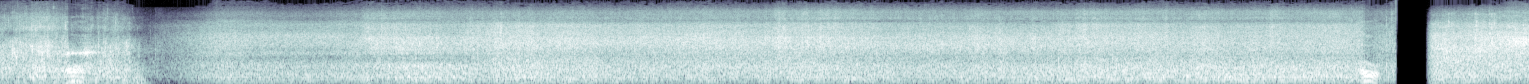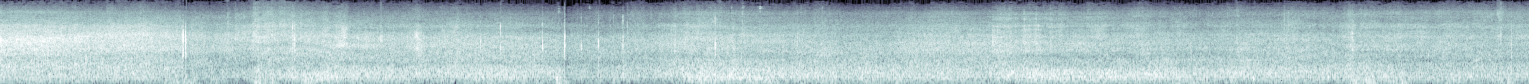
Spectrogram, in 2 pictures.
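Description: Ocean surf breaking and washing up the beach, with wind buffeting the microphone. The sound cuts out completely for a moment about halfway through.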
